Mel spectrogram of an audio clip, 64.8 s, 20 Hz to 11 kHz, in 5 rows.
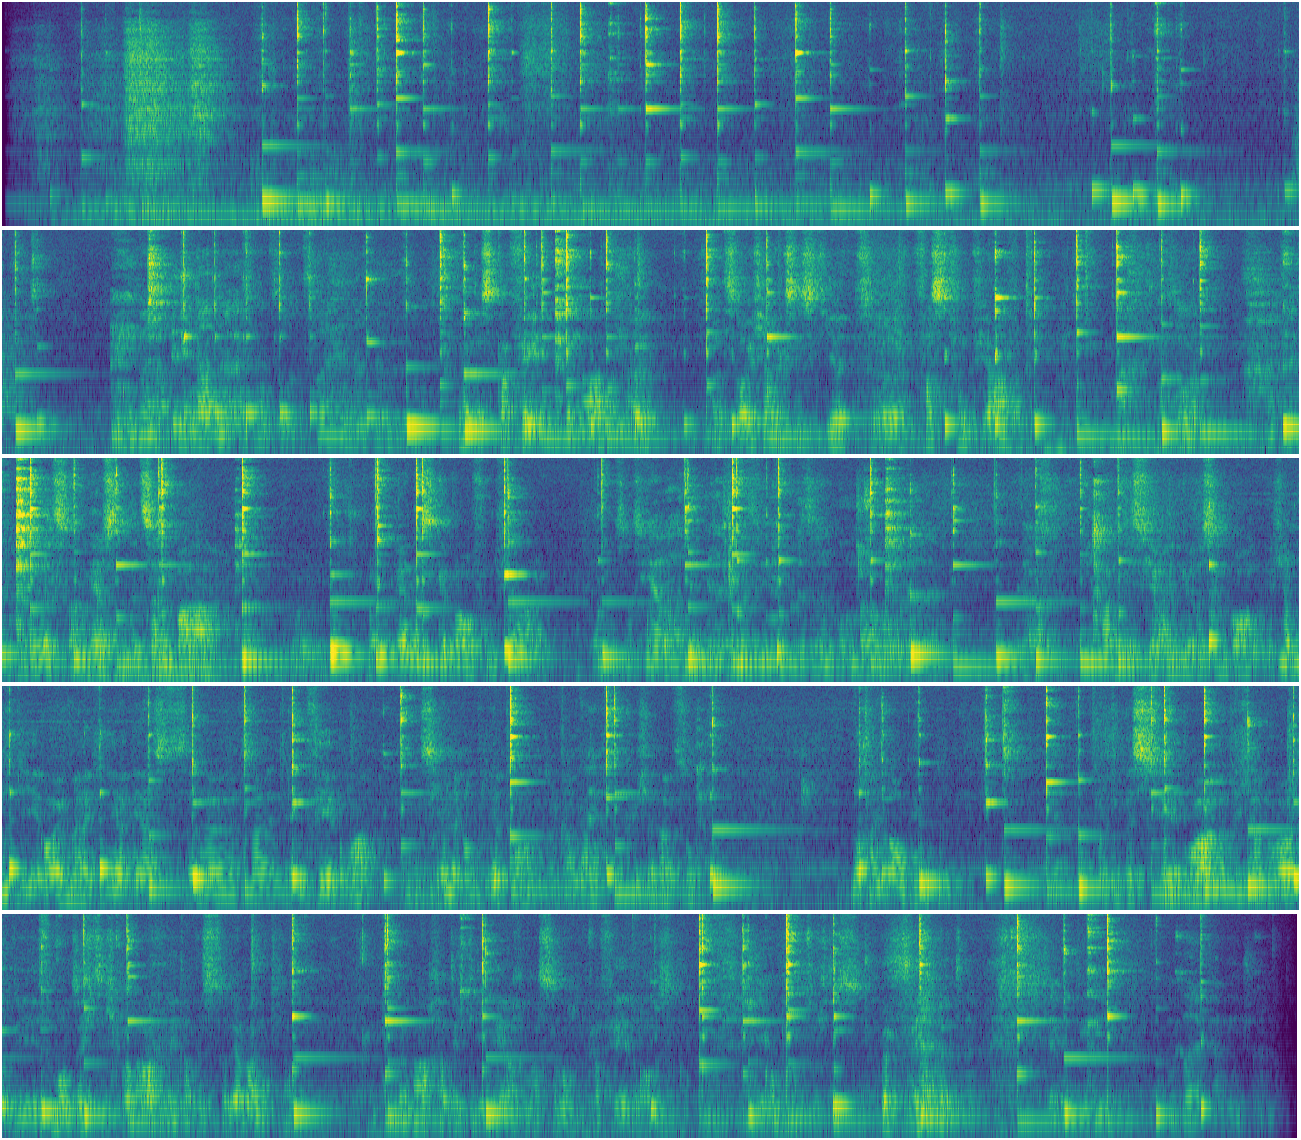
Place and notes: bonifazius, bürknerstr. - kalimba
bonifazius, trödel u. antikes, cafe. klanginventur im laden vorgefundener gegenstände und instrumente. wird fortgesetzt / rummage store, sound inventory, to be continued
17.11.2008 15:00 kalimba mit kürbis, anschliessend gekauft. andrzej (inhaber) spricht mit gästen / kalimba with pumpkin, owner talks to his guests
Berlin, Deutschland, 17 November 2008, 15:00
